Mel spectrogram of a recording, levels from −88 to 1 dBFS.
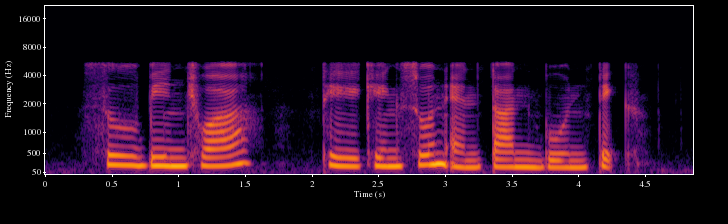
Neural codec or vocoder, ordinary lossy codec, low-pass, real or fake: none; none; 5.4 kHz; real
